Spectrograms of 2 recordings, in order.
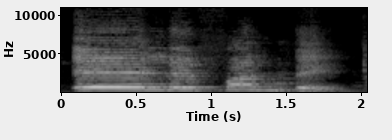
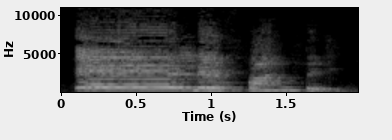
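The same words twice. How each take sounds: First: Elefante stretched very slowly and said much louder; very slow, loud model of elefante; slow loud model word. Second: Elefante sung slowly, syllable by syllable; sung, slow sing-song Elefante; sung model word. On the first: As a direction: belt out elefante syllable by syllable. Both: Shown as a demonstration. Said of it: "¿Inicia o no inicia con la vocal E?".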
